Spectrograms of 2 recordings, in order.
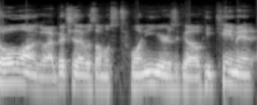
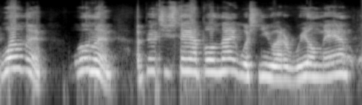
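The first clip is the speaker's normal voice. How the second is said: Clubber Lang taunt; 11 semitones higher than usual. Retold or imitated. Clubber Lang taunting Rocky's wife, mock Mister T voice. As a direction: sneer it at Adrian.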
